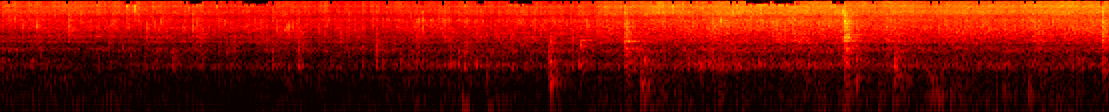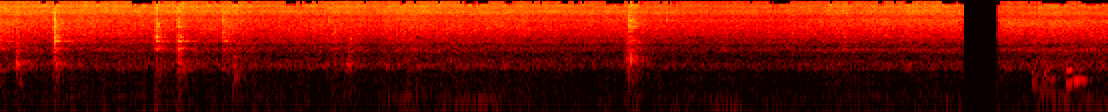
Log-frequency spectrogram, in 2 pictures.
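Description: Onions sizzle in hot oil in a pan for tomato kichidi, with a constant frying hiss and intermittent scrapes and taps of a stirring spoon close up.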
